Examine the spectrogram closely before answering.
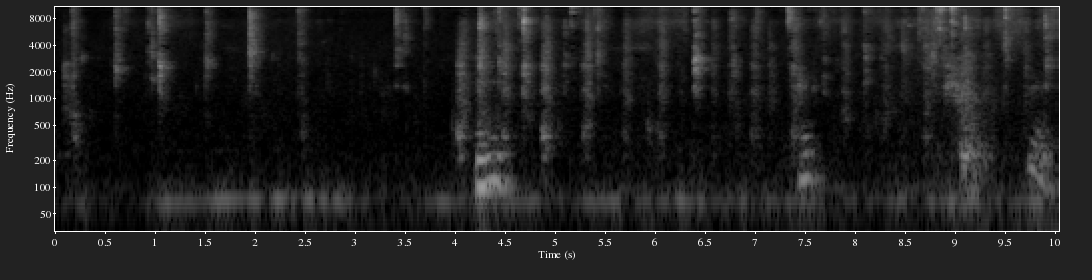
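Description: Eating at the table: metal chopsticks and a spoon clicking against bowls, with chewing and slurping of rice cake soup. A brief louder low sound about four seconds in.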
